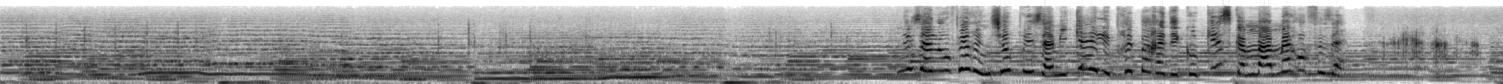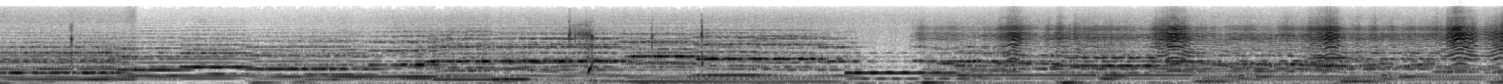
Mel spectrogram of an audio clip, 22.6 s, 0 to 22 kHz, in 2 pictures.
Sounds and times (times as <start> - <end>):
Music: 0.0 - 22.5
Speech: 6.7 - 10.2.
